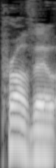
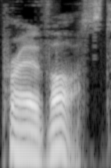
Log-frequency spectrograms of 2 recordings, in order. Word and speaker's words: provost: The British Army pronunciation is prévôt, though the U.S. Army pronunciation is provost as written.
